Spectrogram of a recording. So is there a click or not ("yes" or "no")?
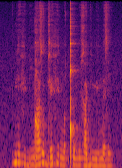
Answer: yes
